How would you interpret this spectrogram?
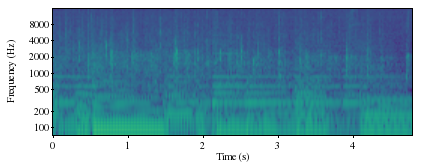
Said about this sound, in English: Will you give yourselves a round of applause? Thank you so much.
